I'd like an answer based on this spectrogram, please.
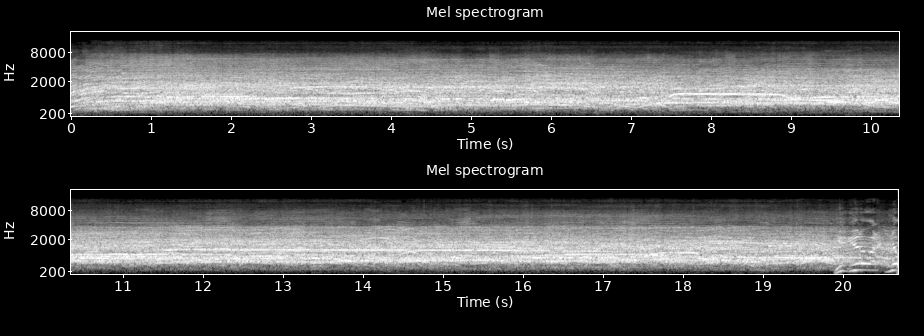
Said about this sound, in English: Let them shout for joy.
